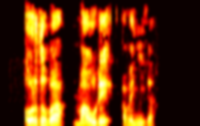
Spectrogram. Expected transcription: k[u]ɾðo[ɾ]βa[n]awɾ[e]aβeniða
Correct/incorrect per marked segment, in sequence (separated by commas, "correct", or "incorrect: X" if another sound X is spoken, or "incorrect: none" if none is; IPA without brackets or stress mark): incorrect: o, incorrect: none, incorrect: m, correct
